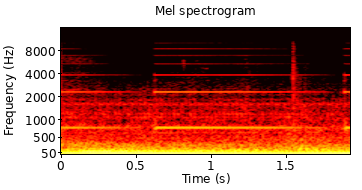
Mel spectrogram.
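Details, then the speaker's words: Jeep, engine just restarted after switching off: two clear high start-up warning chimes about 1.25 s apart over a low engine rumble; owner finds it annoying as it keeps beeping while the radio connects to the phone. "the annoying part it's still beeping so we just wait for the radio to connect to my phone"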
